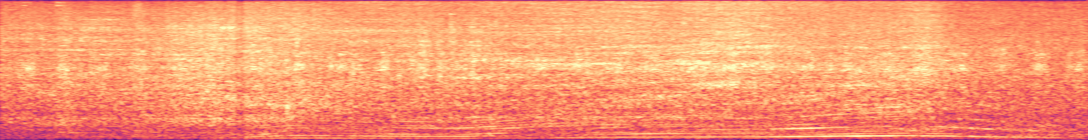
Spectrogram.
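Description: A motor vehicle's engine passing on the street over general traffic noise: a low hum that builds from about two seconds in, bends slightly in pitch, is loudest near the end, then fades.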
